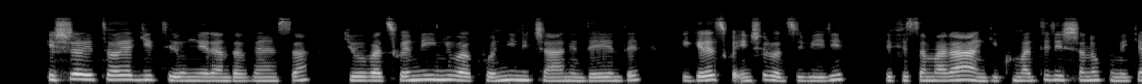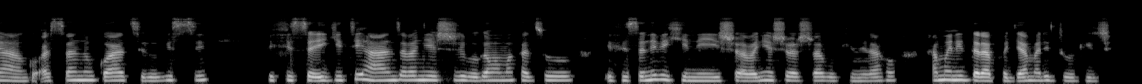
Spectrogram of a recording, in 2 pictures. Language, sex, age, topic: Rundi, female, 36-49, education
